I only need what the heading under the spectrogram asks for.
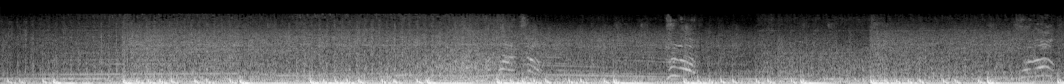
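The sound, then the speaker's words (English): A helicopter flies over a highway, its rotor throbbing loudly and rapidly throughout, with a steady low hum beneath. “Meanwhile, the helicopter flies over the highway, shining a searchlight on Alonzo's Bentley”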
